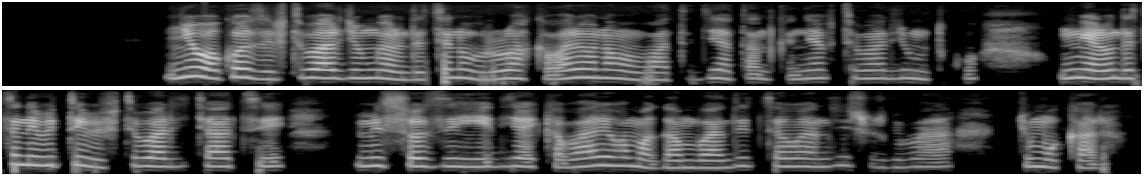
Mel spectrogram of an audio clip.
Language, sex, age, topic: Kinyarwanda, male, 25-35, government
